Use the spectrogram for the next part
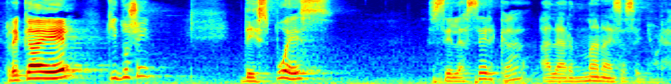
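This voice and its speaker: Man, rabbi teaching Talmud, high voice, long reverb, asks and answers his own questions. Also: very animated. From Colombia. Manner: explains by asking and answering his own questions, repeats points; chants Aramaic quotations slowly. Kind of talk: Talmud class lecture.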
